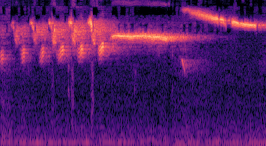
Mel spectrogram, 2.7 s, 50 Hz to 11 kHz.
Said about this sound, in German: Ja, ich will einfach nur die Goldammer hören. Ruhe jetzt. Ja. Das geht noch 4 Minuten so.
